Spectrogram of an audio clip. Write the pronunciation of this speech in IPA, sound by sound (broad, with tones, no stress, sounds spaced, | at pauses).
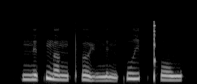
n̪ ɪ˨˥ k̚ n̪ ɐ˨ ŋ pʰ ɵ˨˩ ɥ ŋ ɪ˨˩ ŋ kʷ iː˥ t̚ kʰ o˧ w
